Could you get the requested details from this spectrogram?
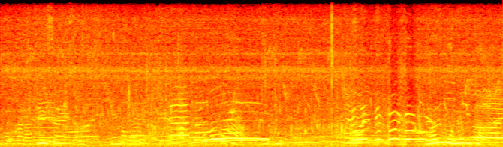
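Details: Call duck ducklings sunbathing and bathing; busy chorus of short bright peeps and longer wavering notes, overlapping rapidly, with splashing water and a human voice in the background.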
